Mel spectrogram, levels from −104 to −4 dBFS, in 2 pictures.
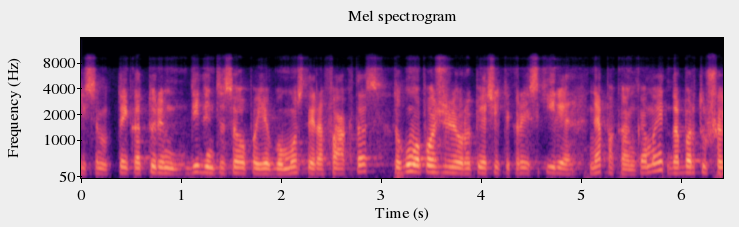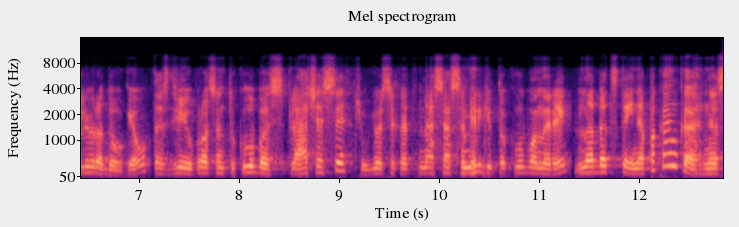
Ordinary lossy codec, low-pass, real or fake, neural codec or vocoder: Opus, 16 kbps; 7.2 kHz; real; none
